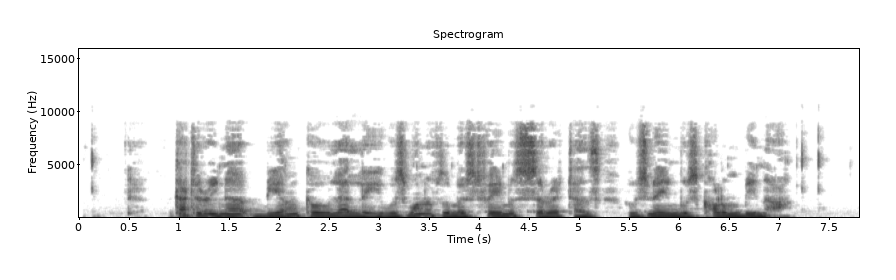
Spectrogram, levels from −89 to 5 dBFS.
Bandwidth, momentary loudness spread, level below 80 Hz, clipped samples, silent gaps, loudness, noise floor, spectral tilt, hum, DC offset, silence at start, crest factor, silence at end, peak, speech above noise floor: 9.4 kHz; 14 LU; -56 dBFS; under 0.1%; none; -17 LUFS; -42 dBFS; -5.5 dB/octave; none; under 0.1%; 0.5 s; 14 dB; 0.7 s; -4 dBFS; 26 dB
